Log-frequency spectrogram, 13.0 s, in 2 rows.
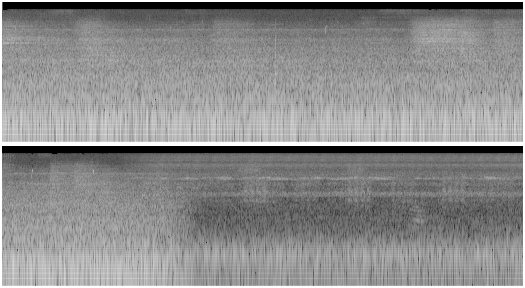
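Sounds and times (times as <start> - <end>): train wheels rumbling on rail: 0.0 - 8.8.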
